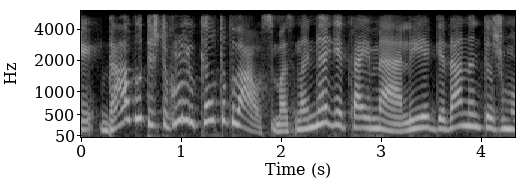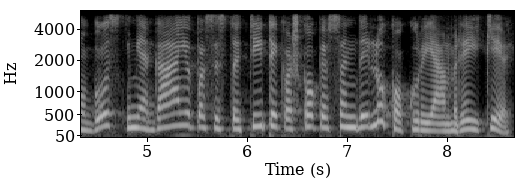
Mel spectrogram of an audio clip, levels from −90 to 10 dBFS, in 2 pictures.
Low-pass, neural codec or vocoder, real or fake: 5.4 kHz; codec, 24 kHz, 1 kbps, SNAC; fake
